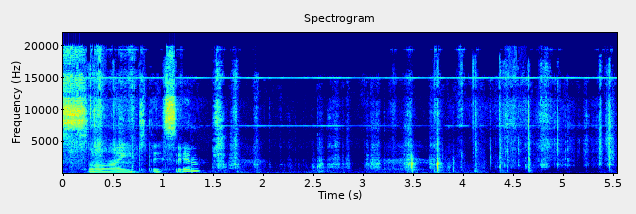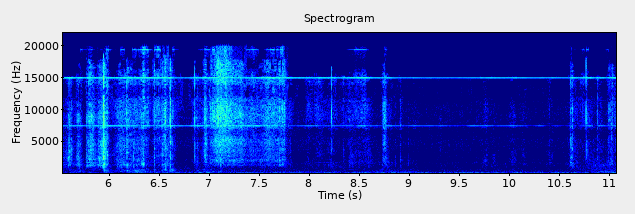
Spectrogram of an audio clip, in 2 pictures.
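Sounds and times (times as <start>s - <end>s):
paper rustling: 2.5s - 9.0s.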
